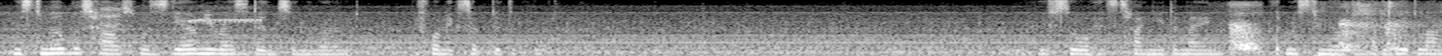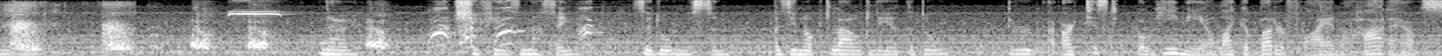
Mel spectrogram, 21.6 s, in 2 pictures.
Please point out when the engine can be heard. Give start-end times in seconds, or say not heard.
0.0-21.5.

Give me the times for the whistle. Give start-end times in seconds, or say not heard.
0.8-2.0, 12.5-13.0.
